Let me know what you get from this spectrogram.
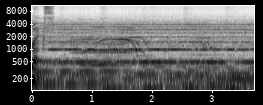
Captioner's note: audience cheering; processional music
